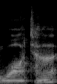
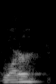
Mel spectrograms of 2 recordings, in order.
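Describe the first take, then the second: First: It is said in a heavy non-American accent. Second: It is said in an American accent. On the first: "you get the very heavy water" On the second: "we say water, like water"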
